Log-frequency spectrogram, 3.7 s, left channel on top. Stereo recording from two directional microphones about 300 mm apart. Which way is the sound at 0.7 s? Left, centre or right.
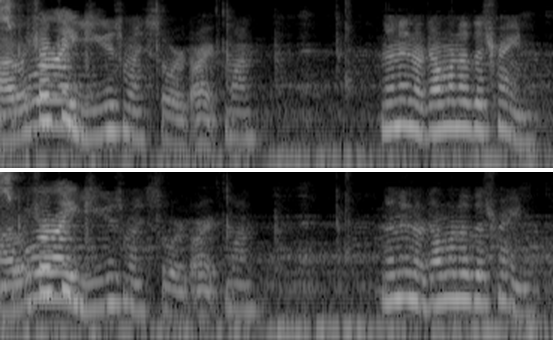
Centre.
